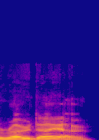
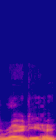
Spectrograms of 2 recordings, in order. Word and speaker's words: rodeo: The Rodeo, or Rodeo, depending on how you say it, by myself.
